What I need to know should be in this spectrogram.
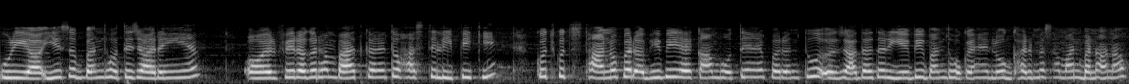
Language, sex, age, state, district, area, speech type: Hindi, female, 18-30, Madhya Pradesh, Jabalpur, urban, spontaneous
